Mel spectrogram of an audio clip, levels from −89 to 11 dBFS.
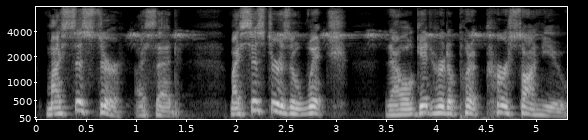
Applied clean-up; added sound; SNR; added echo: none; Bird vocalization, bird call, bird song; 19 dB; reverberation time 0.2 s.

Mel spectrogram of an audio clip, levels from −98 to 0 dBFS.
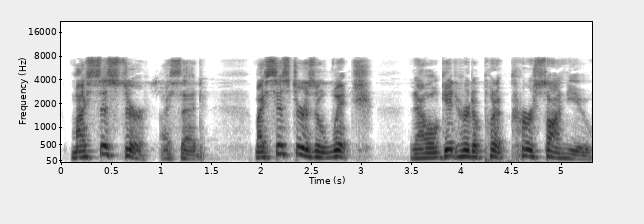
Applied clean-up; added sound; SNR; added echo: neural mask model DeepFilterNet 3.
